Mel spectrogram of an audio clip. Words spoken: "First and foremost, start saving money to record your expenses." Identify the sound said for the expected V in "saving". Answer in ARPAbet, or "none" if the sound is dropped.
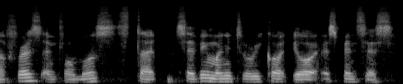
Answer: V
